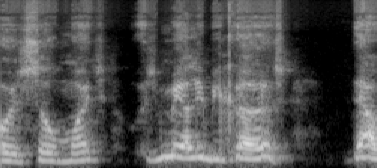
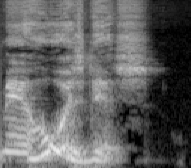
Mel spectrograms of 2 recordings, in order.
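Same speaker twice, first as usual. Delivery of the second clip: mock irritated, slow, angry tone; 4 semitones higher, 4 dB louder than usual. Retelling answering a ringing phone, imitating own angry voice. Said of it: "I was real angry".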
